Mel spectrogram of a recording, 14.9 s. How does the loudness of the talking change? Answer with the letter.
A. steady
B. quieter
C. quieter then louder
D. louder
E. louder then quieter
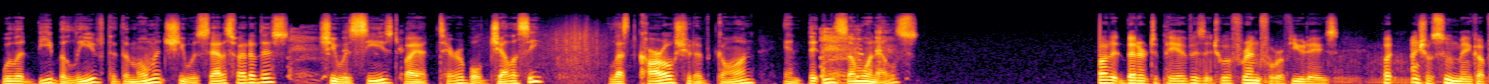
A.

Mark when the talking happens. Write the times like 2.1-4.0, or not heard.
0.0-9.2, 10.9-14.8.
